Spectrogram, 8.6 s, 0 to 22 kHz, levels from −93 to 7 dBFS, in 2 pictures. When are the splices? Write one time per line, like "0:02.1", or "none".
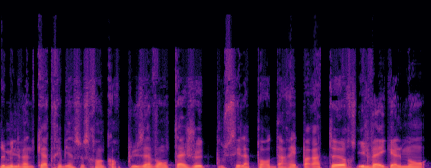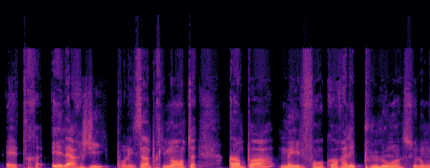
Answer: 0:03.5
0:06.7

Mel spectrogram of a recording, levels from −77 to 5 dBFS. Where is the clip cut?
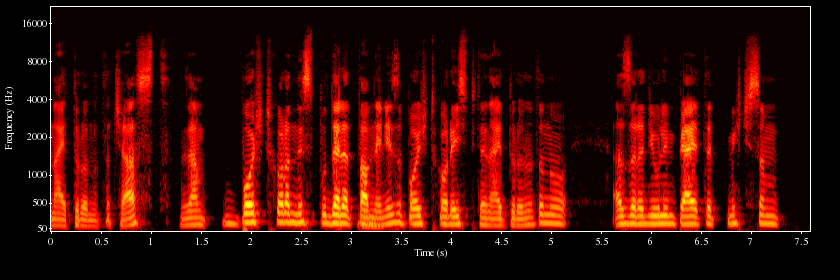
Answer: none

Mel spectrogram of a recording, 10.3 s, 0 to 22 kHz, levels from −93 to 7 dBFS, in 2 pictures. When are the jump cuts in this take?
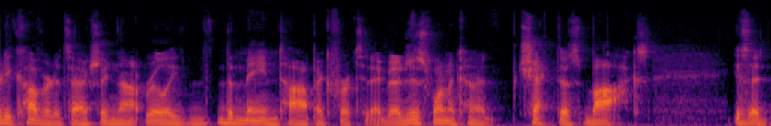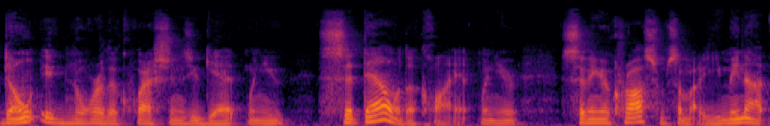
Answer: none

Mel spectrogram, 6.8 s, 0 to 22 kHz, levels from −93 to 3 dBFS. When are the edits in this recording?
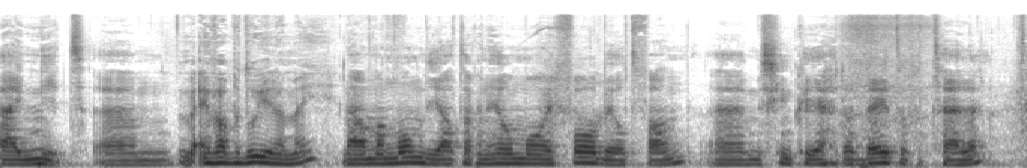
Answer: none

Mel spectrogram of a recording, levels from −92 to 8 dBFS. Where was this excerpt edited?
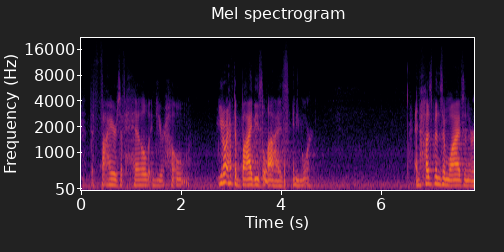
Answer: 0:02.7

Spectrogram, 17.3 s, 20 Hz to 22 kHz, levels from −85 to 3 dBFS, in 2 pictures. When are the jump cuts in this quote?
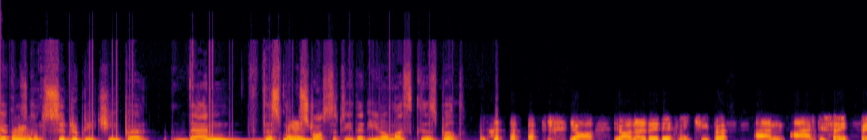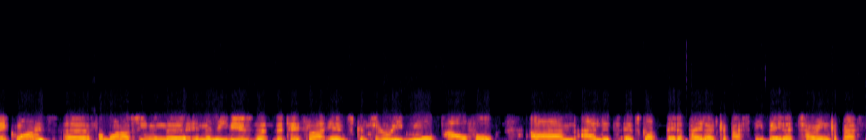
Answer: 0:04.7

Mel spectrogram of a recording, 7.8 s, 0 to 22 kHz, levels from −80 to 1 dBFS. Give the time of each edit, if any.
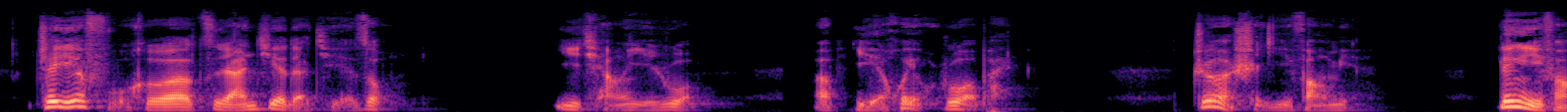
0:04.2

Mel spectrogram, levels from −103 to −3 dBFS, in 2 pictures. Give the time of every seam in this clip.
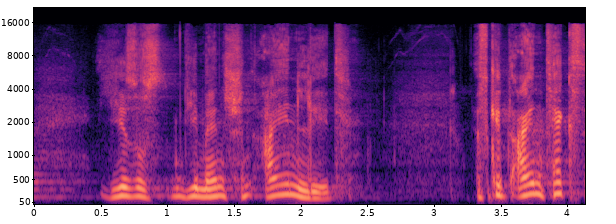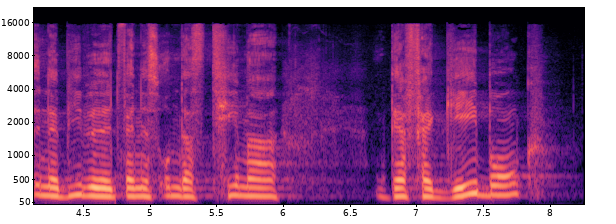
0:03.3
0:04.7

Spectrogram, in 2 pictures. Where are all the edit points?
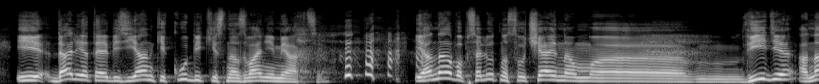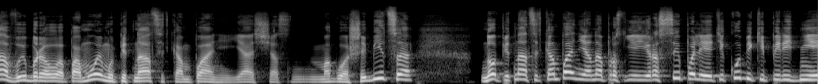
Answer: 0:14.4

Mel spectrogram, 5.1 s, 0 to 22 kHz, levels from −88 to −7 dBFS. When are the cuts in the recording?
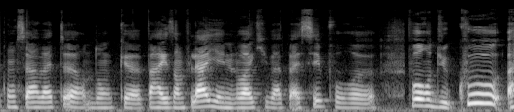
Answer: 0:04.0

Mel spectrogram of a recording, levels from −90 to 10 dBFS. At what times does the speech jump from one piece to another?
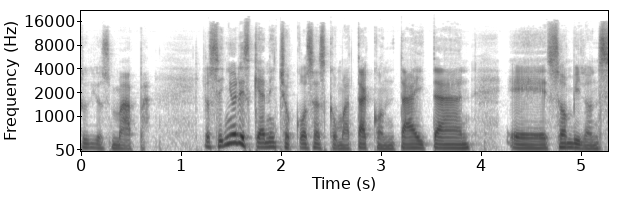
none

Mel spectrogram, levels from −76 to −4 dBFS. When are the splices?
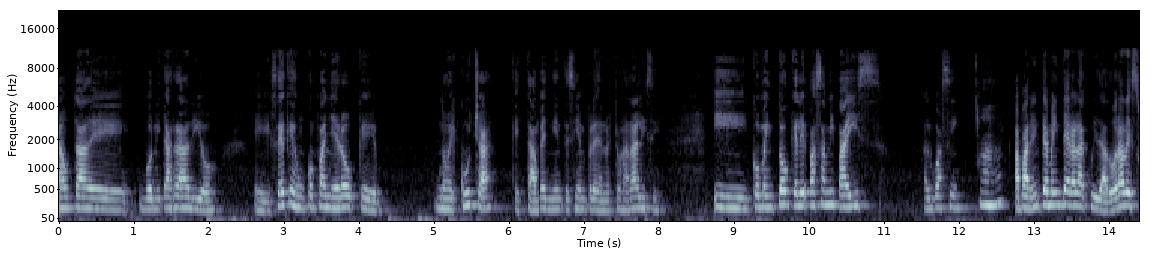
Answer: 0:06.4
0:12.6

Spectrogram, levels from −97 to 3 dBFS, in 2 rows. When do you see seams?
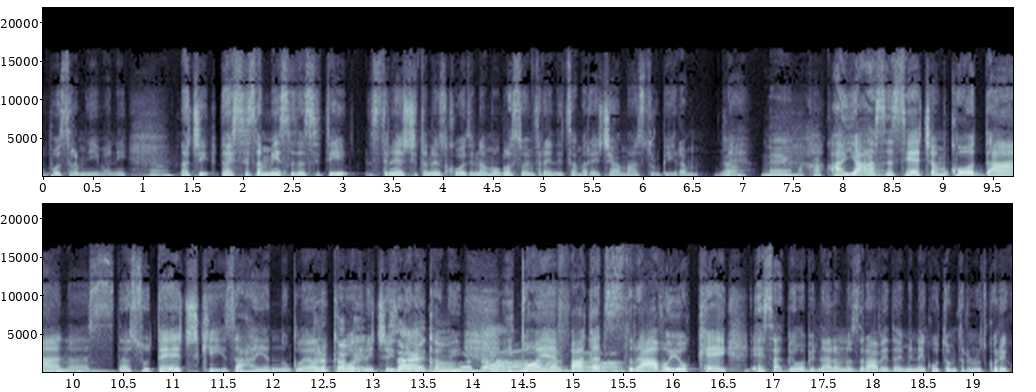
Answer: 0:01.7

